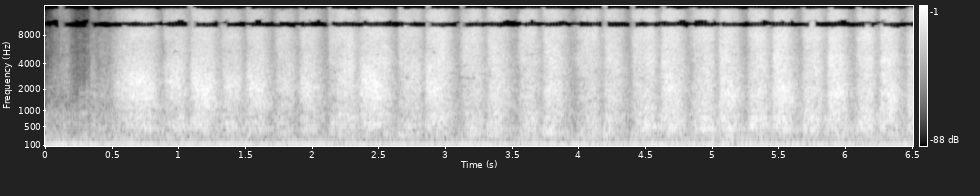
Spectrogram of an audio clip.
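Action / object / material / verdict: scrape / small woven fabric rug scrubbed with a stiff-bristle brush / fabric / none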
